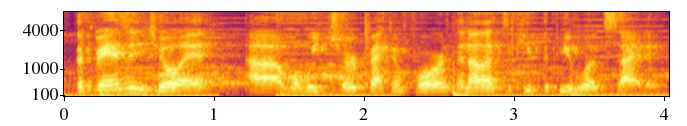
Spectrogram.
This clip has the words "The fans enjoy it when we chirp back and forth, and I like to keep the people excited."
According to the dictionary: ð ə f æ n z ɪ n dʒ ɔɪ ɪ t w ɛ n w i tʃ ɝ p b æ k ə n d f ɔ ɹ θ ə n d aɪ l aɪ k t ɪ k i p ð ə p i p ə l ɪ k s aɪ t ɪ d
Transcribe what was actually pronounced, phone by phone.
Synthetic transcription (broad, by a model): ð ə f æ n z ɪ n dʒ ɔɪ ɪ t w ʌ n w i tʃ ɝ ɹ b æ k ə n f ɔ ɹ θ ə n aɪ l aɪ k t ɪ k i p ð ə p i p l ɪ k s aɪ t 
